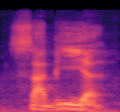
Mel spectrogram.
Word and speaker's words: sabia: Se eu tenho, por exemplo, sábia, sabia e sabiá, são as posições do acento tônico que vão demonstrar e caracterizar três palavras diferentes: sábia, sabia e sabiá.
